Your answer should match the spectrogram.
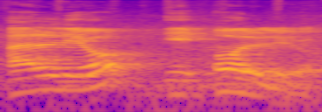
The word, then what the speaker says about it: aglio e olio: My aglio olio is so close to my heart because it's from Naples. The left or the right Naples? So that's how you pronounce it. Yeah, aglio e olio.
